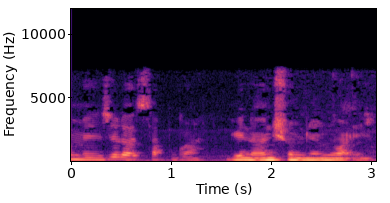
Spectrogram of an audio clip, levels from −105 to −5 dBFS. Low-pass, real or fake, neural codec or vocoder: 7.2 kHz; real; none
